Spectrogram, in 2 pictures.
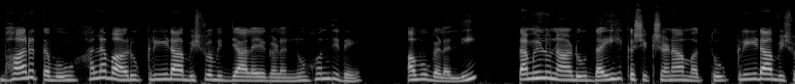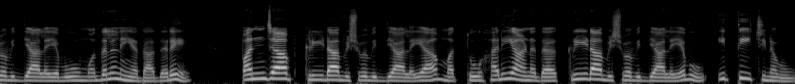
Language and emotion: Kannada, neutral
